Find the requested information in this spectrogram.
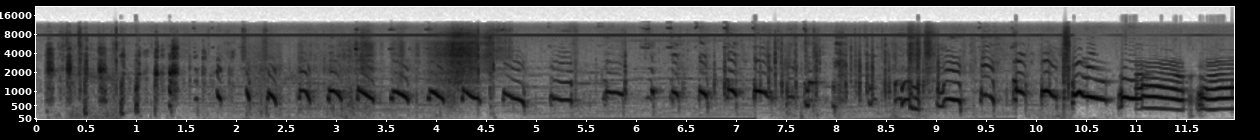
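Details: Puppy making weird noises: a long chain of quick whiny yips, several each second, with a pause in the middle, ending in a drawn-out wavering whine.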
